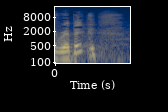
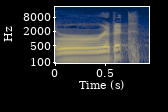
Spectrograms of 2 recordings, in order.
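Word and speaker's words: Ribić: Is that how you say it? – Yeah. – Ribic. – Is it? – That's how I remember it. – Yeah. It's you just think of Chronicles of Riddick.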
